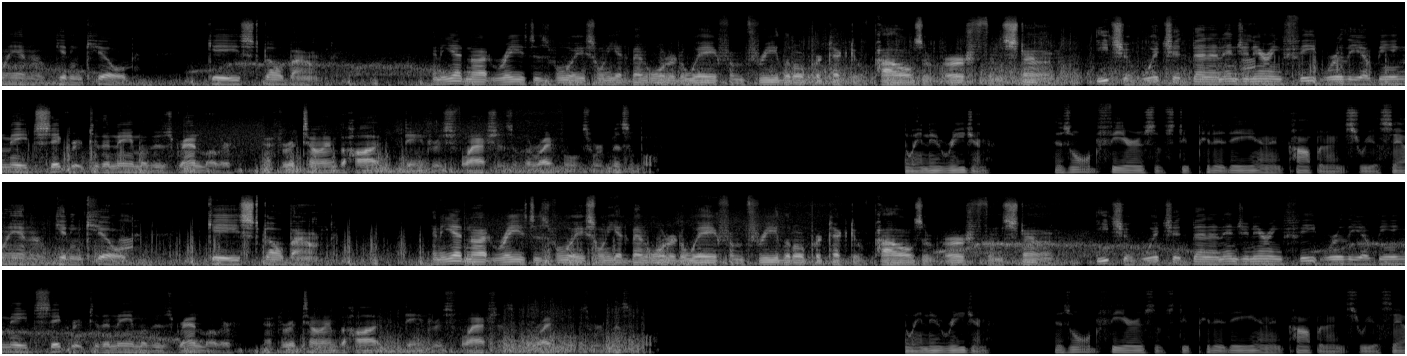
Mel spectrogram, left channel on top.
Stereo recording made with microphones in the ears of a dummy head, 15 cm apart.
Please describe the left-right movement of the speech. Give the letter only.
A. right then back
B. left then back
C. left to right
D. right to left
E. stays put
D.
